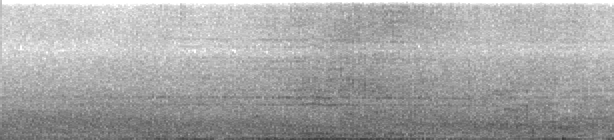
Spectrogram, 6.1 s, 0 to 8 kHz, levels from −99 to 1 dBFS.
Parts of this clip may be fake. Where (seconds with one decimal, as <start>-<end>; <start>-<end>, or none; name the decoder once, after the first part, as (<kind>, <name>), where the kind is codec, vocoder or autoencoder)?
5.1-6.1 (codec, SNAC)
